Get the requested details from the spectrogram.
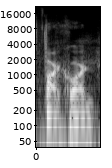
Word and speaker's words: Farquaad: I thought Scrappy might have just been pronouncing it wrong, but no, it's Farquaad.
